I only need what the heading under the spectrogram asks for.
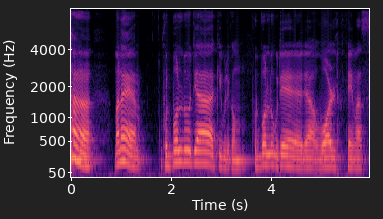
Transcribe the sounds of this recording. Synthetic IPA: manɛ | pʰut̚bɔltʊetijakibulikɔmpʰut̚bɔltuɡutɛtiawɔɹlɖpʰemas

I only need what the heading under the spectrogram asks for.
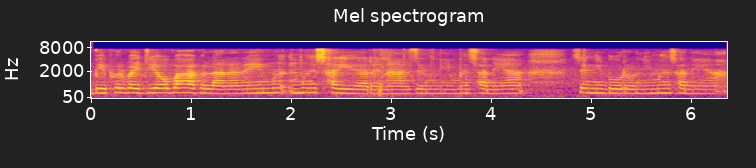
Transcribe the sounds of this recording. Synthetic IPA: bepʰɯɾbajdiawbaɦaɡɯlananɯjmɯmɯsajɯaɾenazɯŋnimɯsanɯja | z̥ɯŋnibɔɾɔnimɯsanɯja

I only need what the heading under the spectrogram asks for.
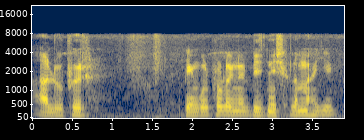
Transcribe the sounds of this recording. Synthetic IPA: alupʰɯɾ | beŋɡɔlpʰɾawlajnɯbizniskʰalamnaɦaje

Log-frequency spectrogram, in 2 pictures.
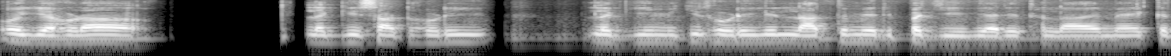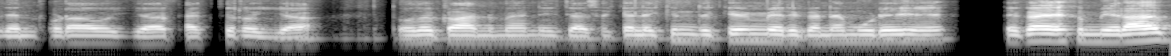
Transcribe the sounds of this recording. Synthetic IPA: ɦoːijaːt̪ʰoːɽaː | ləɡiːsəʈt̪ʰoːɽiː | ləɡiːmikiːt̪ʰoːɽiːlət̪meːɾiːpəd͡ʒiːʋjaːɾiːt̪ʰəlaːemɛ̃ːɪkd̪ɪnt̪ʰoːɽaːɦoːijaːpʰɛːk̚ʈəɾɦoːijaː | t̪ːoːd̪aːkaːɾənmɛ̃ːnĩːd͡ʒaːsəkːaːleːkɪnd̪ekemeːɾeːkənːeːmuːɽeːɦeː | t̪eːkaːekmeːɾaː

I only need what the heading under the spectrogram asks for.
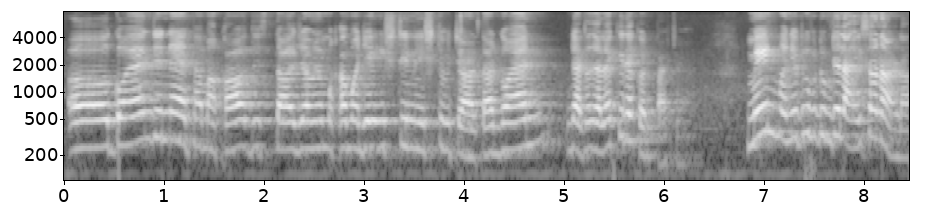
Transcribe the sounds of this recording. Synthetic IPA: ɡojand͡ʑenːajet̪ʰamakad̪ist̪at̪d͡ʑaʋɭem̤əkam̤əeisʈinisʈʋit͡ɕaɾt̪at̪ɡojand͡ʑjat̪ad̪alakit̪ɛkəɾpat͡ɕe | menm̤əɳd͡ʑet̪umit̪umt͡ɕelajsənaɾɽa

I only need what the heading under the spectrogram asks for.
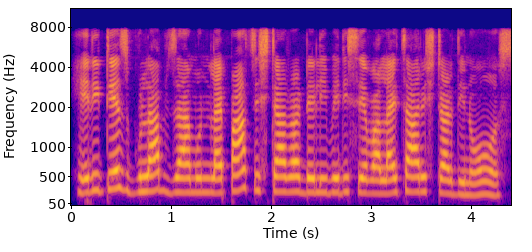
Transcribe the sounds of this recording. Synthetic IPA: heɾiʈed͡zɡulabd͡zamunlajpãt͡sisʈarːʌɖelibʱeɾisewalajt͡saɾisʈard̪inuɦos

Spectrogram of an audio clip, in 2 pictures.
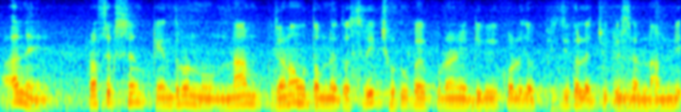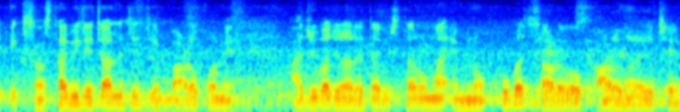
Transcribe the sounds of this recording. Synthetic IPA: əne | pɾəʃɪkʃənkẽnd̪ɾonũnamd͡ʒəɽ̃aʋũt̪əmnet̪oʃɾit͡ʃʰoʈubʱajpuɾañiɖɪɡɾikɔled͡ʒɔbpʰizikəled͡ʒjukeʃənːamniʔeksə̃st̪ʰabid͡ʒet͡ʃalet͡ʃʰed͡ʒebaɭəkone | a̰d͡ʒubad͡ʒunaɾɛɦt̪aʋɪst̪aɾomãʔemnokʰubd͡ʒsaɭeʋobʱaɭoməɭet͡ʃʰe

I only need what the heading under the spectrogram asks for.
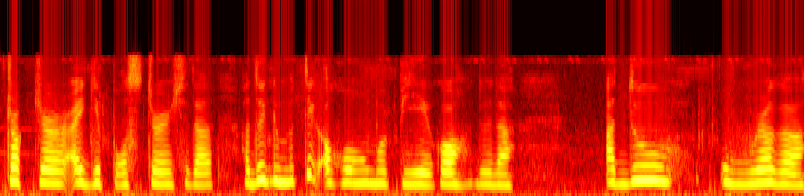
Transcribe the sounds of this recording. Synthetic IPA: stɾɐk̚t͡ʃɐɾɐjɡipostɐɾsidɐhɐduɡimɐtikɐɦoŋmɐpiekoɐdunɐ | ɐduuɾɐɡɐ

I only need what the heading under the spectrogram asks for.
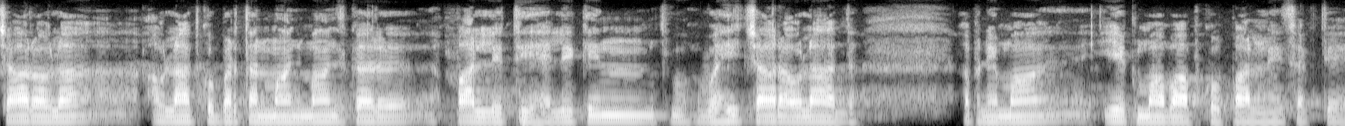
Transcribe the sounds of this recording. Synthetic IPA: t͡ʃaːɾla | ɔːlaːd̪kobəɾt̪ənmãːd͡ʒmãːd͡ʒkəɾpaːlːeːt̪iɦɛleːkɪnʋəɦit͡ʃaːɾəːlaːd̪ | əpnemãeːkmaːbaːpkopaːlnəɦĩsək̚t̪eɦ

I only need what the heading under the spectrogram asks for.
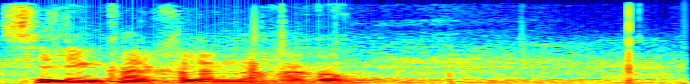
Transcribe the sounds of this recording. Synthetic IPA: siliŋkʰaɾkʰalɐmnɐɦaɡɔ

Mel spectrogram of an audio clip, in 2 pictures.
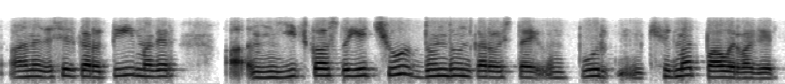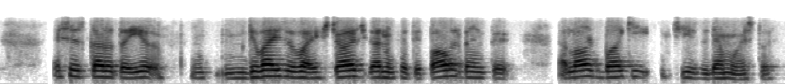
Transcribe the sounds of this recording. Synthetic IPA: aːnɐzɪsezkɐɾot̪iːmɐɡɐɾ̰ | jit͡sʰkaːst̪ojet͡ʃʰud̪ond̪ond̪̚kɐɾoɪst̪ɐjpuːɾkʰɪd̪mɐt̪̚paːʋɐɾʋɐɡeːɾ | ɪsezkɐɾot̪ɐje | ɖiʋaːjsɪʋaːjst͡ʃaːɾd͡ʒɡɐɾnkʰɐt̪ipaːʋɐɾbɛ̃ːŋk̚t̪e | ɐ̰laːʈ̚baːkit͡ʃiːzɖɐmoɐst̪o

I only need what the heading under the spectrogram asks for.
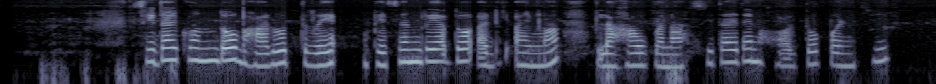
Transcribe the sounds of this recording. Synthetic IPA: sid̪ajkʰɔnd̪ɔbʱaɾɔt̪ɾɛ | pʰɛsənɾɛjaʔd̪ɔʔəɖiajma | lahawkanasid̪ajɾɛnhɔɾd̪ɔpəɲt͡ʃi

